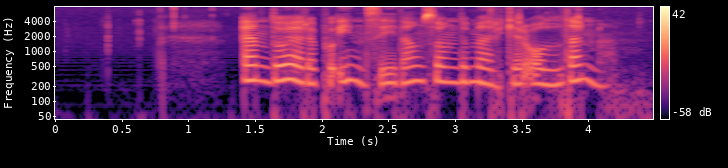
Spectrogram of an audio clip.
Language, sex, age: Swedish, female, 20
